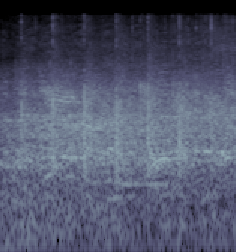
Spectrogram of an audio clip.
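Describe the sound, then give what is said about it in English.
Steady, dense applause from a church audience. The sound is an even wash of many hands clapping at once and holds at a constant level throughout. “Your applause have already showed me that the title has done its job.”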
